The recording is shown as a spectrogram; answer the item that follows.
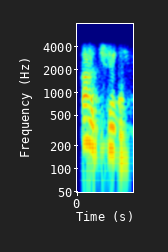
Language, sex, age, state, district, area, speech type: Sindhi, female, 45-60, Maharashtra, Mumbai Suburban, urban, conversation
